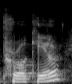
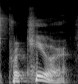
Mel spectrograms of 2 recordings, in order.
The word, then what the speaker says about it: procure: is pronounced as procure again schwa sound in the beginning is not procure it's procure and now it is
